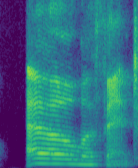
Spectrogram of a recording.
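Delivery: overpronounced, stressed opening el in elephant. Asking a class about word stress, elephant with stress on first syllable el. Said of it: "We right away overpronounce that L in the beginning".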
